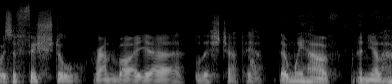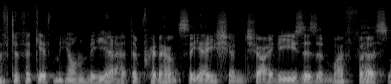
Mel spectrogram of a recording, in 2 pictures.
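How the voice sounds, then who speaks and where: A man hosting his own channel, talking slowly through an unscripted commentary with asides and frequent restarts. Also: mid-range voice, a little mellow. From England. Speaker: channel host.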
